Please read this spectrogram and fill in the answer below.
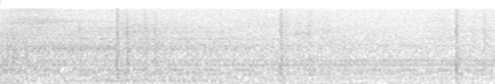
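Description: A steady hum made of several held tones over a low rumble, with a few faint clicks, about one every second.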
